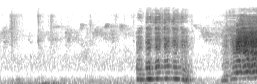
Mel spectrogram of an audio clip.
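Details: Newborn goat kid within its first hour of life, with its calm mother nearby: two bleats, a wavering harmonic cry followed by a louder, brighter one, over quiet background rustle.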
